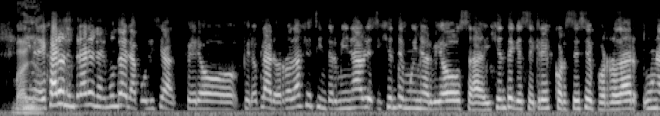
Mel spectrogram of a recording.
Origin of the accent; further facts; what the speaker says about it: Argentina; vengo de Argentina, no sé si lo notaron.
